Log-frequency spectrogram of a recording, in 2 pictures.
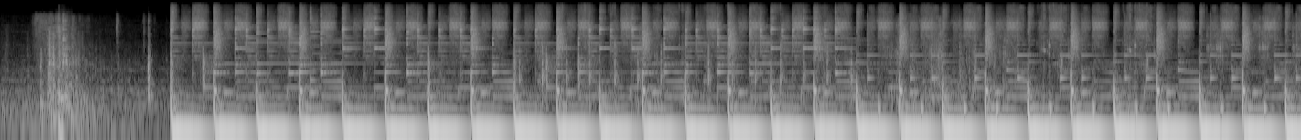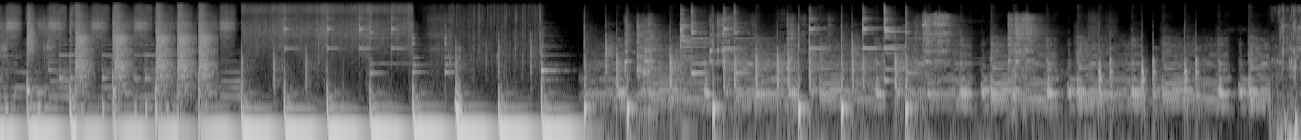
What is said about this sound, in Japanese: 皆さんを空腹にさせる音楽ジングルです。で、聞いてみましょう。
